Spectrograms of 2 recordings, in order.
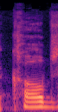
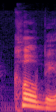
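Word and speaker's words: Kolbe: book this is Kobes am I pronouncing it right Colby oh thank you there's Kobe's it's her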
